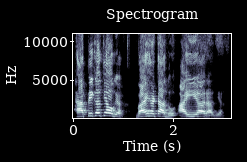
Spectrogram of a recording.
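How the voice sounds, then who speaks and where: A woman teaching a grammar lesson, explaining step by step, checking often whether students follow, and reading English example sentences slowly. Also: high voice, expressive, a bit bright.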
